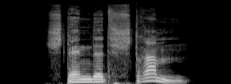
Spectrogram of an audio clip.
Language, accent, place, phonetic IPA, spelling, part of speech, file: German, Germany, Berlin, [ˌʃtɛndət ˈʃtʁam], ständet stramm, verb, De-ständet stramm.ogg
- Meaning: second-person plural subjunctive II of strammstehen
